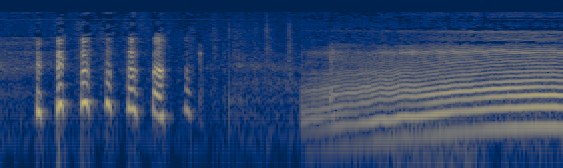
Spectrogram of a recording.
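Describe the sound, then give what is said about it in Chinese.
A man imitates a cow mooing with a long, low, droning voiced tone that slowly rises slightly and holds. A rapid series of short, punchy bursts comes before it. “这是刘德华学牛叫。”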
